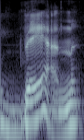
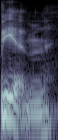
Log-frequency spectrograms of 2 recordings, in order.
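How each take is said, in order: First: The vowel sounds like the one in bed. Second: The vowel sounds like the one in bit. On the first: The speaker calls it wrong. "That is not a correct pronunciation" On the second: The speaker calls it right. "the proper pronunciation ... in America"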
